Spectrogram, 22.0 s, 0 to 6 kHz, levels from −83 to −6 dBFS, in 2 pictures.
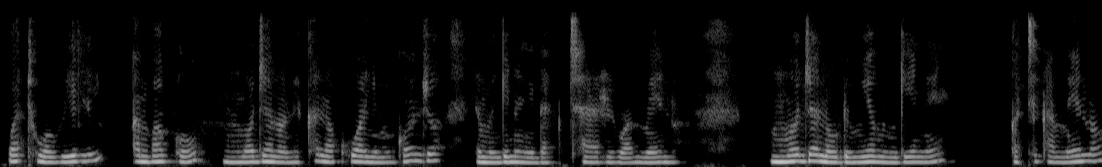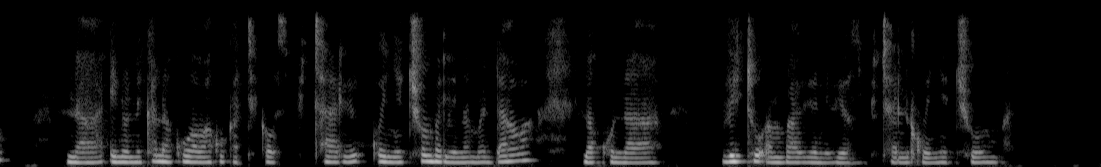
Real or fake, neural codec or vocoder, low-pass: fake; codec, 16 kHz, 4 kbps, FreqCodec, smaller model; 5.4 kHz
